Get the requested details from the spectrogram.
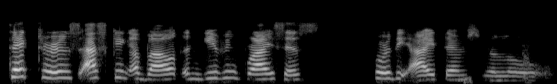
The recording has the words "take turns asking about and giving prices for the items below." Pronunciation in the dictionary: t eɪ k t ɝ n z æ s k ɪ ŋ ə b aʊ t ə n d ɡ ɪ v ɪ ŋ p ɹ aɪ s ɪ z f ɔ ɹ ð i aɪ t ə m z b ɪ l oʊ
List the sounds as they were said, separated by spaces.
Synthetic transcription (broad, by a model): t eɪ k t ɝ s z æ s k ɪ ŋ ə b aʊ t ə n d ɡ ɪ v ɪ ŋ p ɹ aɪ s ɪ s f ɔ ɹ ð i aɪ t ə m s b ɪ l oʊ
